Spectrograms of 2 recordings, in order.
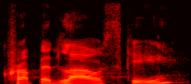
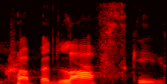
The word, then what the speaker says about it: Kropidlowski: It's pretty much phonetic, except when you're in the US, it's Kropidlowski. And then when I come over here, they say Mr. Kropidlowski. So somewhere there's an F and some different pronunciation in there. I still don't know how to do it correctly, so I just go with the US version.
